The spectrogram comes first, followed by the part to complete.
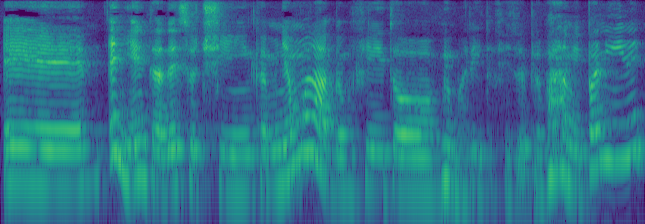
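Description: A woman's voice with ordinary pitch variation. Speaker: craft seller vlogger. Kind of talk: casual vlog chat. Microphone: phone near.

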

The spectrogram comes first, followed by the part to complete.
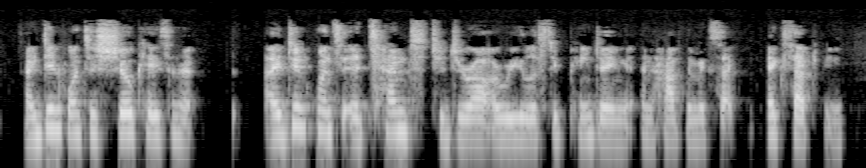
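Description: Over a quiet background, a woman with a somewhat breathy voice speaks with fairly even intonation. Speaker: graduate school applicant / vlogger. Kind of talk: casual advice monologue. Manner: hesitant, with pauses and fillers. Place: home room. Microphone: webcam.

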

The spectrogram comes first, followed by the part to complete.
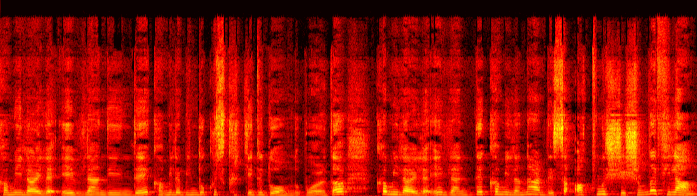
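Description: Her voice is fairly high and somewhat breathy, with lively intonation. This woman speaks at a moderate pace with hardly any pauses. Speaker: financial markets commentator. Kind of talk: market commentary monologue. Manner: casual, many filler hesitations.

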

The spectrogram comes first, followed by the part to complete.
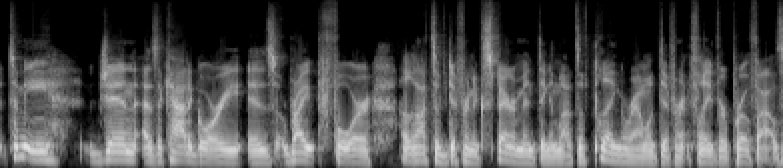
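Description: Against a quiet background, a man's speech moves at a moderate pace. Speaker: spirits reviewer. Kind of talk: casual review commentary. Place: home room.

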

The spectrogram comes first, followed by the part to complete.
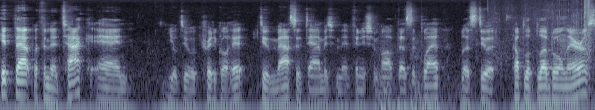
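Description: Very deep and low with vocal fry, a man's voice moves at a fairly quick pace through very wide pitch swings. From Canada. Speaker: gaming YouTuber. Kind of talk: gameplay walkthrough commentary.

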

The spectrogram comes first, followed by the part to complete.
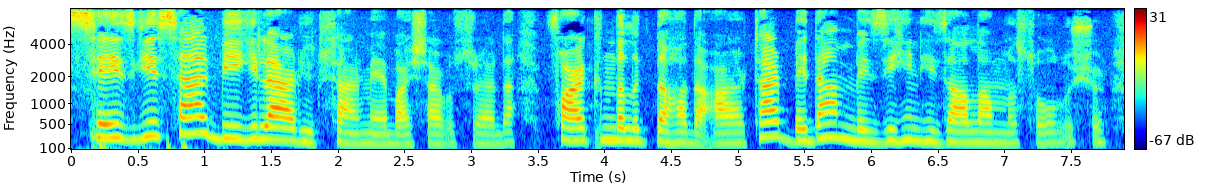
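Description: A woman speaks at a medium pitch with lively intonation and a fairly slow pace. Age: 30s. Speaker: self-help video creator. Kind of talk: casual monologue on intuition. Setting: outdoors in a garden. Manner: hesitant, many filler sounds.

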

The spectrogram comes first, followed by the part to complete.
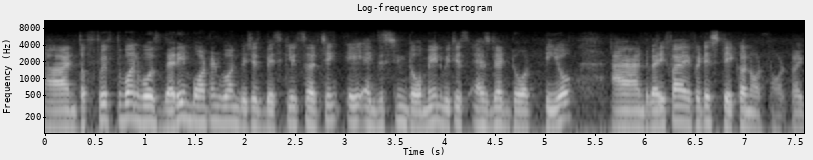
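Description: His intonation stays fairly flat and level. The man talks fairly quickly. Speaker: software testing instructor. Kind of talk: tutorial. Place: home room. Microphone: headset.

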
